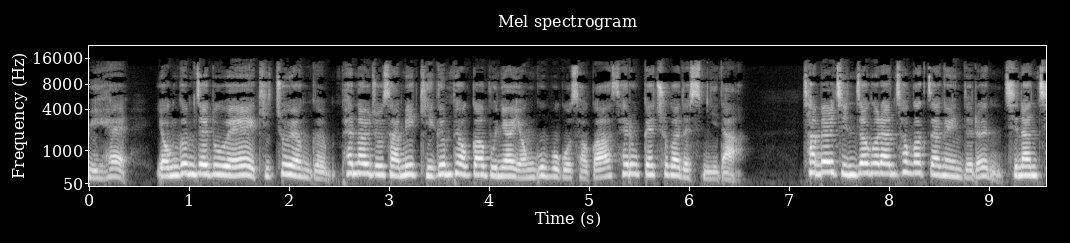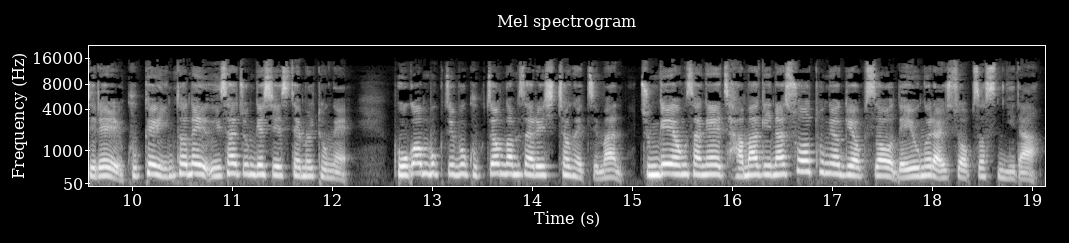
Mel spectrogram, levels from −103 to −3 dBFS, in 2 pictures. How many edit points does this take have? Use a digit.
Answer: 2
